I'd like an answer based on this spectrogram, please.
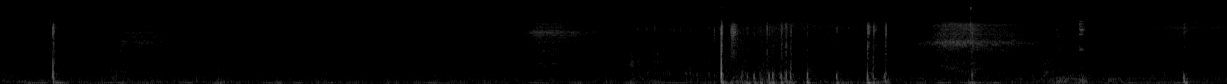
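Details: Keano, a little puppy, asleep indoors, snoring with soft, hissy breaths that swell and fade about every four seconds, with scattered sharp clicks and taps in the room.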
